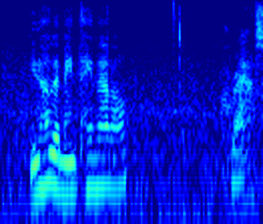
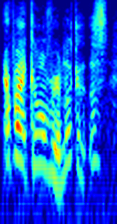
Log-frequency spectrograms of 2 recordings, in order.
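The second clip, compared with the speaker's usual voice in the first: loud, high call to the crowd; 13 semitones higher, 20 dB louder, much faster than usual. Retold or imitated. Farmer calling visitors to see the boy, loud call. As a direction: call everyone over excitedly.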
